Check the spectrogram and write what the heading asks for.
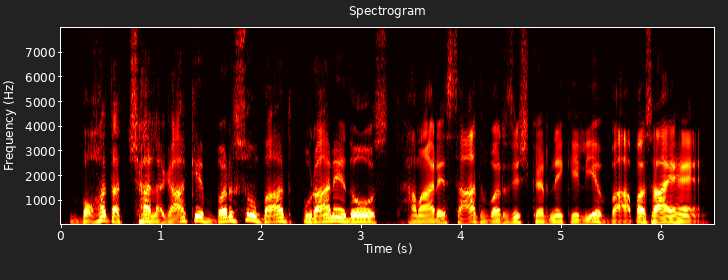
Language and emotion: Urdu, happy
